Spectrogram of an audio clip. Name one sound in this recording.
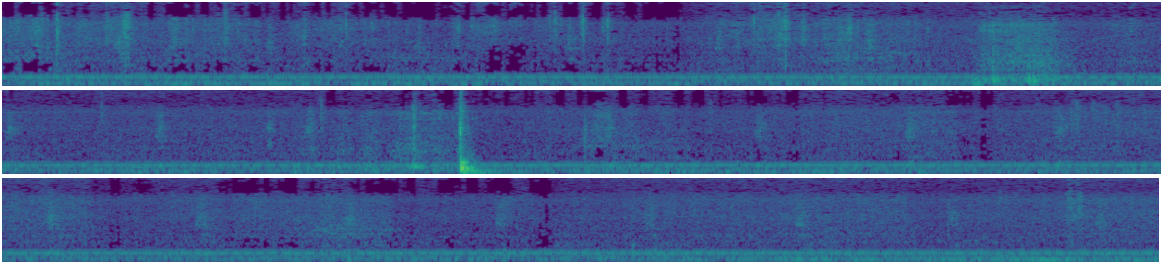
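Satin ribbon rustles softly between fingers.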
